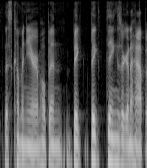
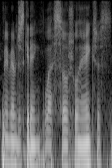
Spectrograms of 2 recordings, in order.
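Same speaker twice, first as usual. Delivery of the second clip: ordinary talk, nothing marked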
